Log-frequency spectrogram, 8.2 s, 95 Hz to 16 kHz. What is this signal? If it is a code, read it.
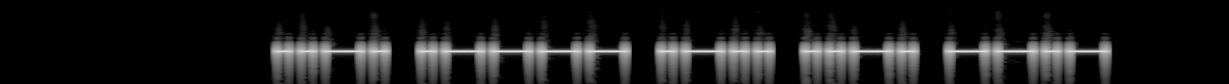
Morse code, heard as a keyed tone, about 15 wpm, 700 Hz. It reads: F1LFQ
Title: DXCC-100 Call Signs - 5 Characters - Repeated 3x - 15wpm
